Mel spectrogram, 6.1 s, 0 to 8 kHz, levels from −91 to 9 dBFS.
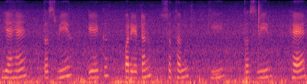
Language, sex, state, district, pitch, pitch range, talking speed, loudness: Hindi, female, Haryana, Charkhi Dadri, 250 Hz, 240-280 Hz, 80 wpm, -19 LUFS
